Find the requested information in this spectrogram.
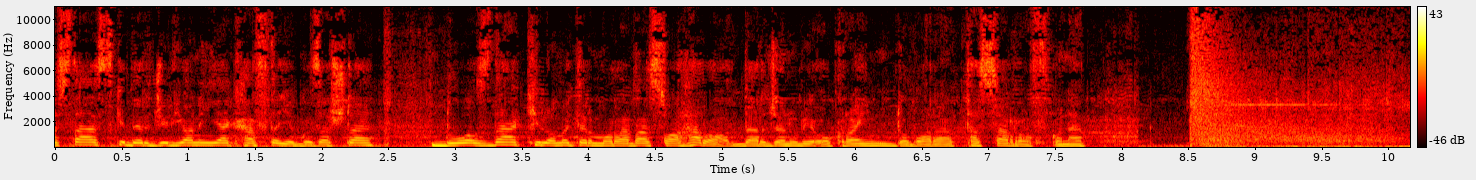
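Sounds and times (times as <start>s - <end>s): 
speech: 0.0s - 8.1s
low hum: 8.0s - 10.1s
Italian-made artillery gun of a Ukrainian unit firing in the Donbas region of eastern Ukraine: 8.5s - 10.1s.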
